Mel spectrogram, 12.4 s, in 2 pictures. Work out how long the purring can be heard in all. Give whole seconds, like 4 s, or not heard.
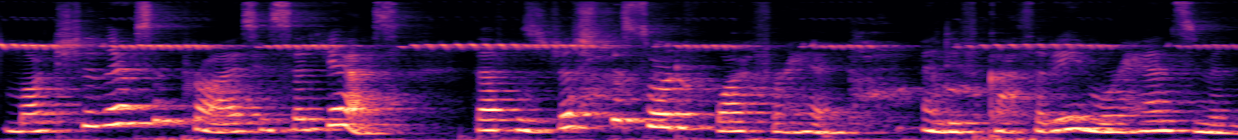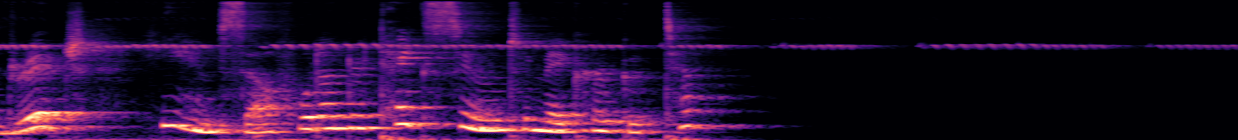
not heard.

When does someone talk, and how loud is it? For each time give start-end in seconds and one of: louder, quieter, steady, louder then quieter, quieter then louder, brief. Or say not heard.
0.0-9.7 steady.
